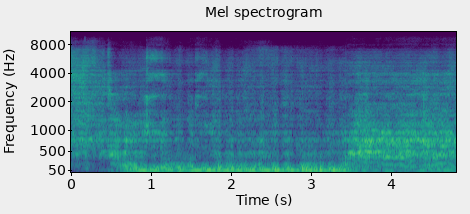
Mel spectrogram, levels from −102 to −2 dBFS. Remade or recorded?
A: remade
